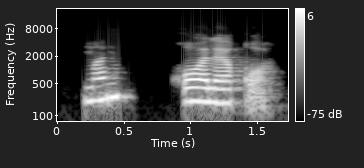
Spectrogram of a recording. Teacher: یہاں پر حروف الحلق موجود ہے تو ہم اس کو پوری طرح نون کو واضح کر کے ادا کریں گے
